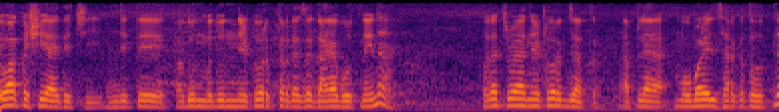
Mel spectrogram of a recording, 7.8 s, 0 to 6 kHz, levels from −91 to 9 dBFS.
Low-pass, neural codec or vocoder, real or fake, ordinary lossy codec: 5.4 kHz; none; real; none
